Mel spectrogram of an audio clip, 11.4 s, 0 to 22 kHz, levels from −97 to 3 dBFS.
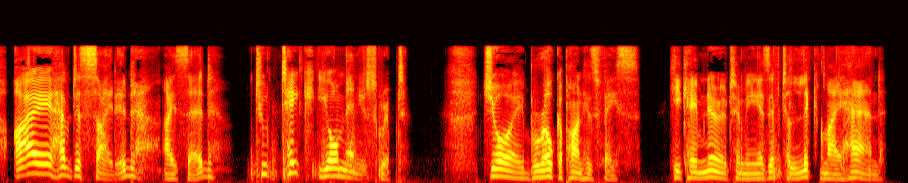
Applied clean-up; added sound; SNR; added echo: neural mask model Resemble Enhance denoiser.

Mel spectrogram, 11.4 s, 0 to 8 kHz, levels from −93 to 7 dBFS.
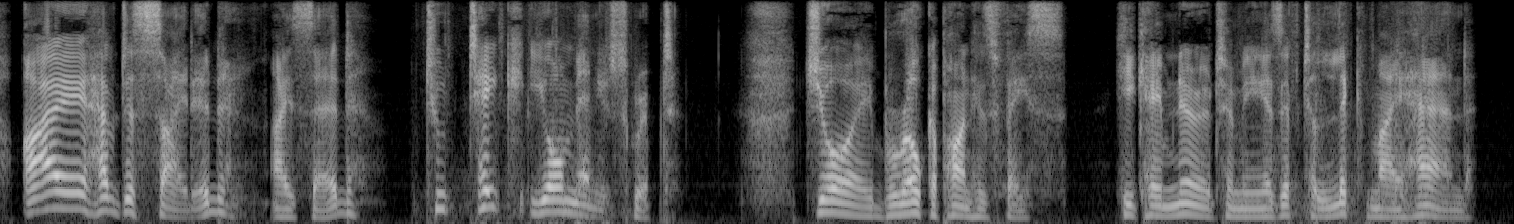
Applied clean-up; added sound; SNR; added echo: neural separator model SepFormer DNS4.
